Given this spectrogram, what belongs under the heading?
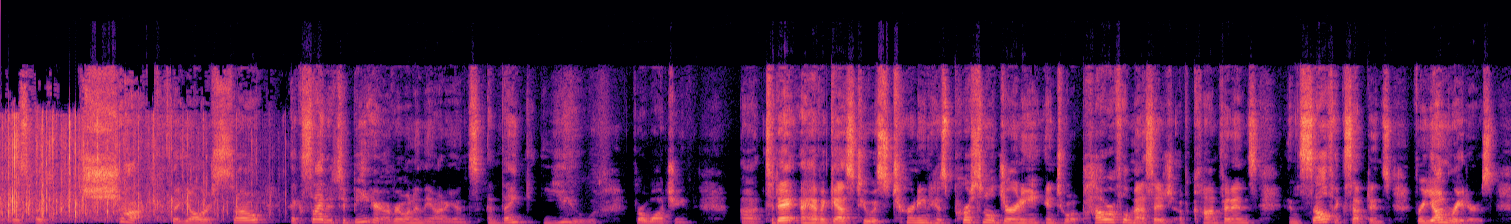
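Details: Adult speaker, host addressing an audience; normal fluent speech.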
